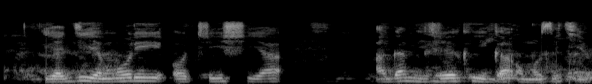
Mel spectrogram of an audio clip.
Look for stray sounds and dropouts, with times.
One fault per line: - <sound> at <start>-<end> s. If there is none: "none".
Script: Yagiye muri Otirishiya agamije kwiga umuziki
none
